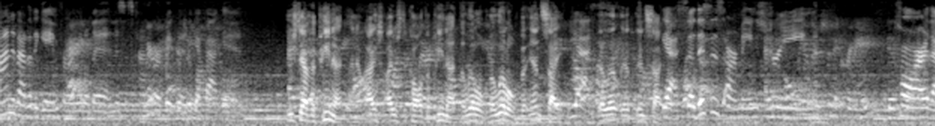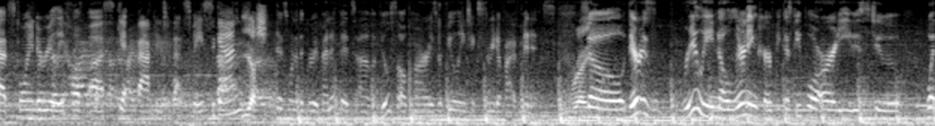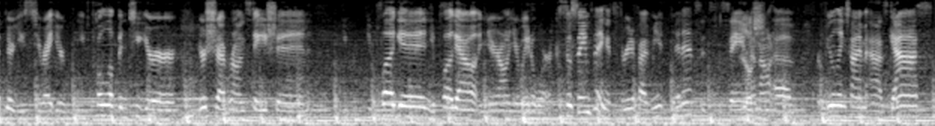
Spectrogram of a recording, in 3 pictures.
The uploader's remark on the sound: LA Auto Show, Day 2. We explore the other sights and sounds during our second day of visiting the 2017 LA Auto Show.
